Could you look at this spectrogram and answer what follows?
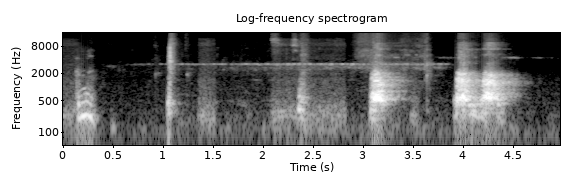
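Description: A pet dog barking indoors in a few short, loud bursts spread across the moment, with gaps of quiet between the barks.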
